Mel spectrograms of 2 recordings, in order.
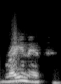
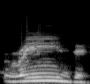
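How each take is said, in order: First: The ending does not sound like a plain D. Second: The ending sounds like a plain D. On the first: The speaker calls it wrong. "tú no la vas a pronunciar al final como esto" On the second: The speaker calls it right. "la pronunciación correcta sería rained"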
